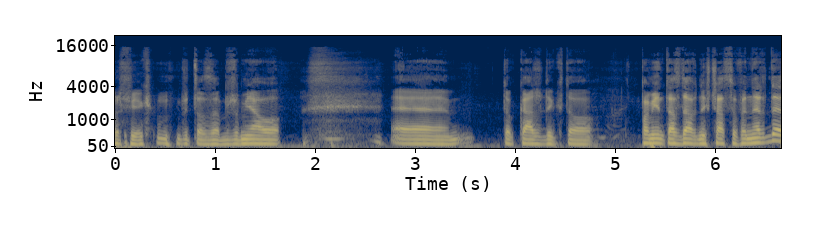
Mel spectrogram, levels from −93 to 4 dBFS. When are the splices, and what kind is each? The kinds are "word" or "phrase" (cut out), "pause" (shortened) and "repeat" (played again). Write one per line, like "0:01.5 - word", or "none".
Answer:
none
